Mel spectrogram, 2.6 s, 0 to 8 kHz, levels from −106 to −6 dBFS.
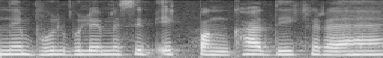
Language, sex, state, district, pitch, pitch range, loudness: Hindi, female, Uttar Pradesh, Jyotiba Phule Nagar, 195 Hz, 190-200 Hz, -17 LUFS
